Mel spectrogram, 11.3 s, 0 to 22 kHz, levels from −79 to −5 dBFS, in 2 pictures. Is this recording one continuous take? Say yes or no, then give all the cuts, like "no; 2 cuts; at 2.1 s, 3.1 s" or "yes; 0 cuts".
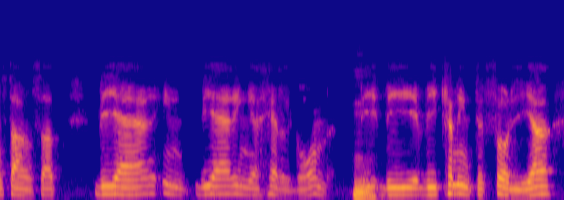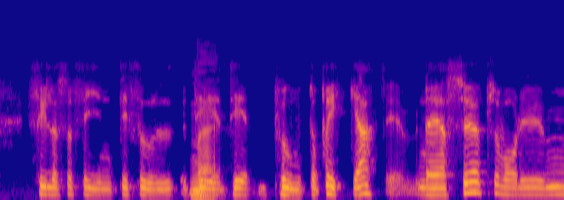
yes; 0 cuts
